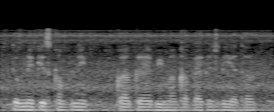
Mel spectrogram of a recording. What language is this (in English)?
Hindi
